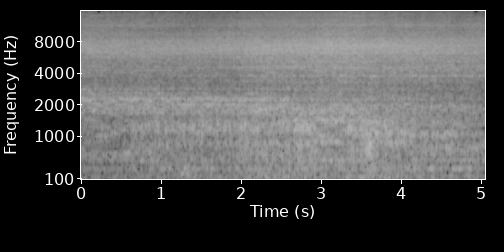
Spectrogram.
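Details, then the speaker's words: Steam locomotive boiler water injector: steady high-pitched rushing hiss with no sputter or blowback; injector picked up and feeds water normally, successful start. "there's one that it did pick up and is working now let's listen to this here's a successful start"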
